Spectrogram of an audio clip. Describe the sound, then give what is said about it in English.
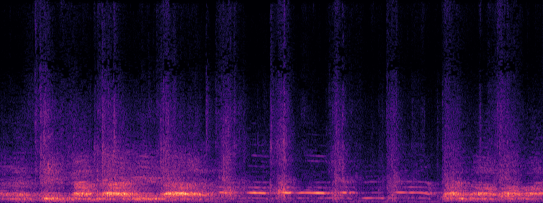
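A large crowd of protesters in Tahrir Square, Cairo, Egypt, chants for Palestine in loud, rhythmic unison, 'Ya Palestine, Ihna Asfin, Ihna Kaman Mihtalin', voices rising and falling in repeated phrases with a steady cadence and brief dips between lines, as police push the crowd out. “Police pushed and shoved the crowd out, but not before they could chant, Ya Palestine, Ihna Asfin, Ihna Kaman Mihtalin.”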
